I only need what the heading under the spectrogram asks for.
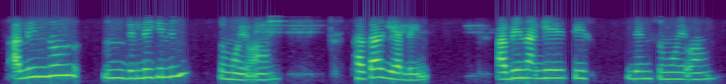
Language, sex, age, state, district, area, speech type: Santali, female, 18-30, West Bengal, Purulia, rural, conversation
